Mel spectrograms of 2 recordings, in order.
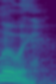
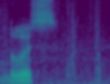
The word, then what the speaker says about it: Louis: I'm Louis. I'm researching blood beads. Nice to meet you. Nice to meet you, Louis. I guess the S is silent, which is weird. I thought it would be pronounced Louis.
